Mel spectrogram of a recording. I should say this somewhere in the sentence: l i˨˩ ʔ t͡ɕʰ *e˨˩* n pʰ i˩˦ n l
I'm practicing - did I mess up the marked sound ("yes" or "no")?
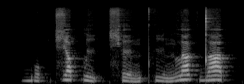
yes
